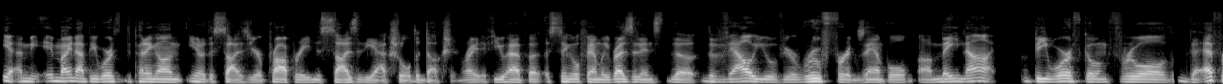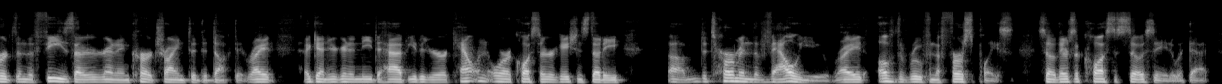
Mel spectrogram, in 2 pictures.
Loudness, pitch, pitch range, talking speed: -18 LUFS, 120 Hz, 110-130 Hz, 245 wpm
